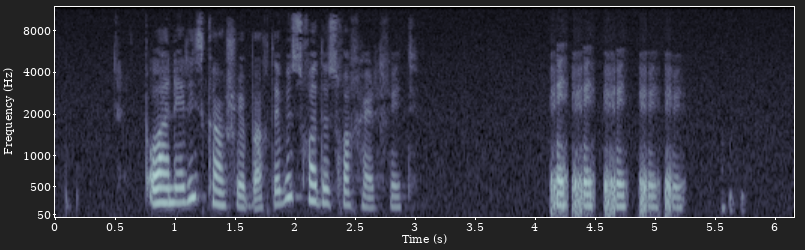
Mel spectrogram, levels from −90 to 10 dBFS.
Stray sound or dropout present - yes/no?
yes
